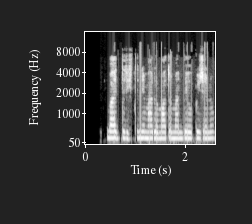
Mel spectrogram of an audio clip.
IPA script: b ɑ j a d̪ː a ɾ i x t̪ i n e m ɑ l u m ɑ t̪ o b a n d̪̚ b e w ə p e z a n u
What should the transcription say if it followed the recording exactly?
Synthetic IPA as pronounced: b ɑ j a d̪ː ə ɾ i x t̪ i n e m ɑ l u m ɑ t̪ o m a n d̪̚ b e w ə p e ʒ a n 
